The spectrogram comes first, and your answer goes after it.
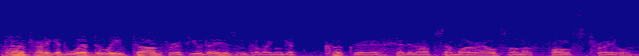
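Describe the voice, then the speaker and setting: An actor playing a steady, world-weary American marshal in a 1950s radio western, measured and laconic as he questions people. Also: deep voice, a little hiss or hum, natural voice. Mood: sober, pensive. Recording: muffled, narrow-band old radio recording.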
